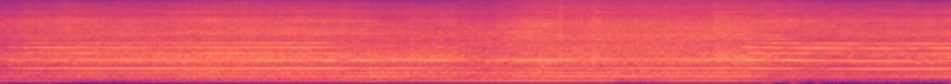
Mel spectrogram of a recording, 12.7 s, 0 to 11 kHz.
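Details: WEN PL1326 15-amp 13-inch spiral benchtop thickness planer, after repair of misuse damage (replacement knives and bevel gear set used), planing a bigger board over several passes: steady high whine, rougher hiss as the board feeds and clears, no chatter or bogging; result within 0.002 in thickness.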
